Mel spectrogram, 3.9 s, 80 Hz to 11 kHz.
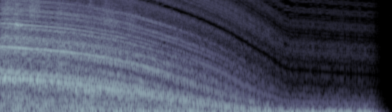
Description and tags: Cutting Power
To make the effect, I cut out the one part then fade out. Sounds like that one sound when the power has been cut in FHFIF Remix.
243170, cut, down, outage, power, powercut, power-outage, shut, shut-down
